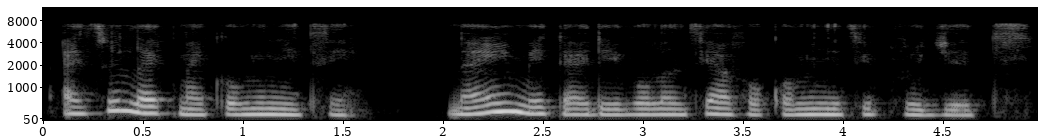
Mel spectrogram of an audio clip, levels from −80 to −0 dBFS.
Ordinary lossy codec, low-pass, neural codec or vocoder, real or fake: none; 7.2 kHz; codec, 16 kHz, 4.8 kbps, FACodec; fake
